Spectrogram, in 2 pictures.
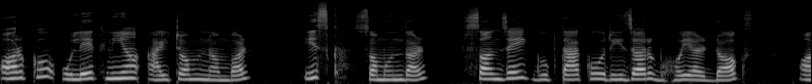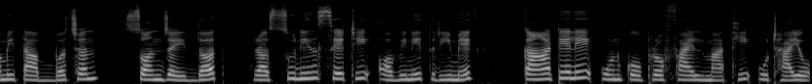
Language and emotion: Nepali, neutral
